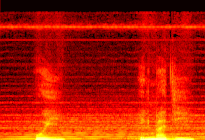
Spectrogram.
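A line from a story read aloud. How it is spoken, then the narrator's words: Widow, calm reply. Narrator (French): a répondu calmement la veuve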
